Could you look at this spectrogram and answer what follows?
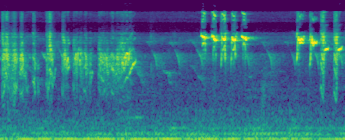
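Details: Red siskin, classic type, singing in the lively gacor nembak ngeroll style for bird training: a dense burst of high, scratchy twittering, a pause, then rapid sharp repeated notes, all over a faint low electrical hum.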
